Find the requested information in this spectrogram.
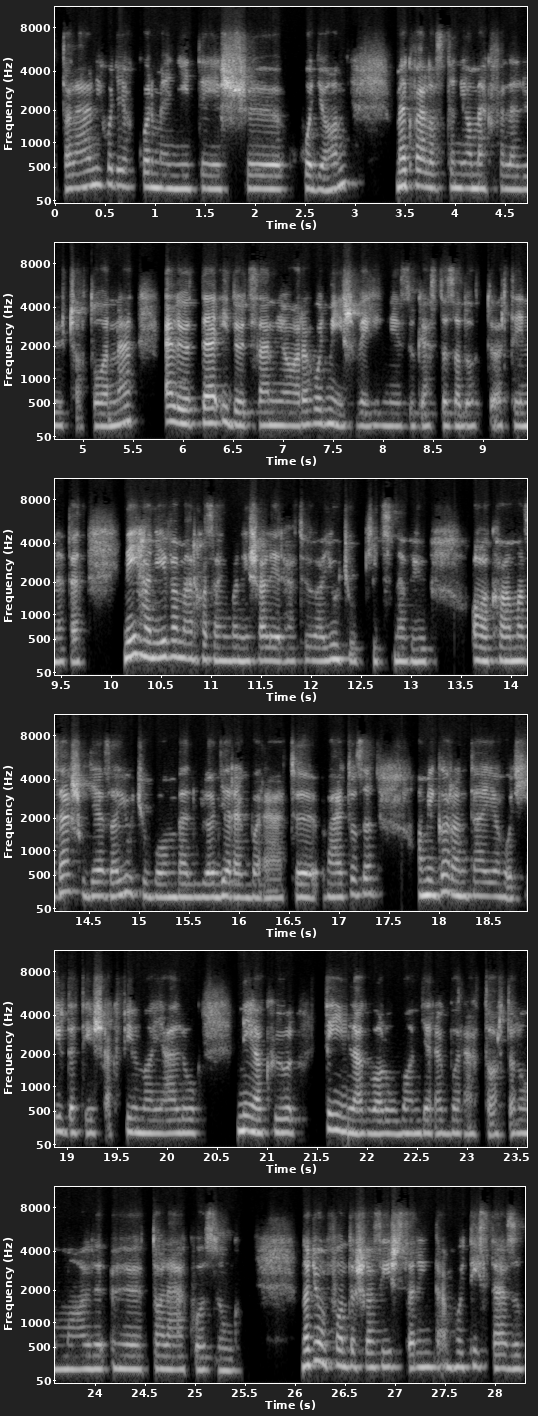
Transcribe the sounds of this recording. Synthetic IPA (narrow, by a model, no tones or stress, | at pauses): t̪ɒlaːlniɦo̞ɟɒkːo̞rmɛɲːit̪eːʃho̞ɟɒnmɛɡvaːlɒst̪ɒniɒmɛkfɛlɛløːt͡ʃɒ̰t̪o̞rnaːt̪ɛløːt̪ːɛʔid̪øːt̪saːrniɒrːɒɦo̞ɟmiːʃʋveːɡiɡneːzːykɛst̪ɒzɒd̪o̞t̪ːø̰rt̪eːnɛt̪ɛt̪neːɦaːɲeːvɛmaːrhɒzaŋɡ̚bɒniʃɛleːrɦɛt̪øːɒjuːcuːb̚kʰit̪snɛvyɒlkʰɒlmɒzaːʃuɟɛːzɒjuːtuːbo̞mbɛlylɒɟɛɾɛɡ̚bɒɾa̰ːt̪vaːlt̪o̞zot̪ːɒmiɡɒɾɒnt̪aːjːɒɦo̞chiːrd̪ɛt̪eːʃɛ̰kfilmɒjaːlːoːkneːlkʰylt̪eːɲlɛɡvɒloːbɒnɟɛɾɛɡ̚bɒɾaːt̪ːɒrt̪ɒlo̞mːɒlt̪ɒlaːlko̞zːuŋknɒɟo̞ɱfo̞n̪t̪o̞ʃɒziʃsɛɾint̪ɛ̰mɦo̞c̚t̪ist̪aːzːu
